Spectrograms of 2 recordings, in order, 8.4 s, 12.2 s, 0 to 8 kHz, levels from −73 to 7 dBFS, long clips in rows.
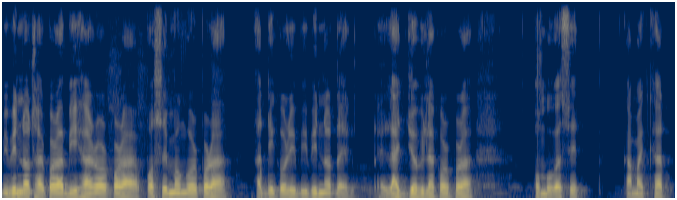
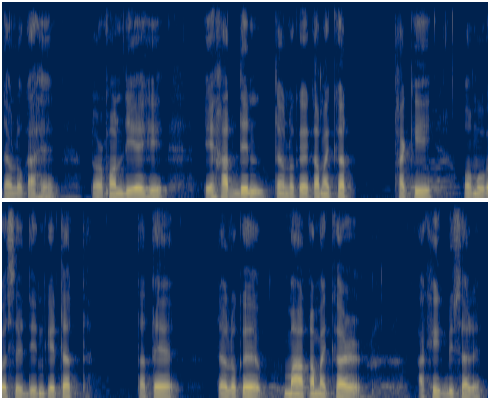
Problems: none marked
